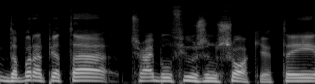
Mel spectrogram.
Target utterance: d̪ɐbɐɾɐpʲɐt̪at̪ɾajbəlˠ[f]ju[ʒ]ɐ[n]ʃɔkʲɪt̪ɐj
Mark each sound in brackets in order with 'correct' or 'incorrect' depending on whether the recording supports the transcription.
correct, correct, correct

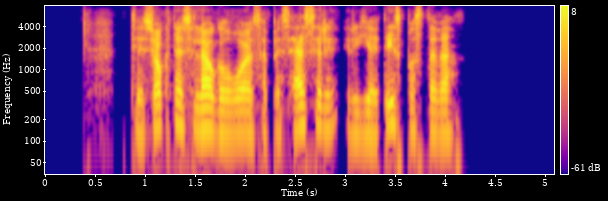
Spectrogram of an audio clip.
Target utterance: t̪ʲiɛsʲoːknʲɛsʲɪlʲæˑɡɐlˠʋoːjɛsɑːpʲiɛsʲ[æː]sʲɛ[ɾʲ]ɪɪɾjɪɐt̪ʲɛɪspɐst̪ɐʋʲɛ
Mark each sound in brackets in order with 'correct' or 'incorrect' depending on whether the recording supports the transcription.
correct, correct

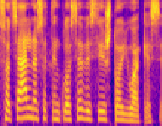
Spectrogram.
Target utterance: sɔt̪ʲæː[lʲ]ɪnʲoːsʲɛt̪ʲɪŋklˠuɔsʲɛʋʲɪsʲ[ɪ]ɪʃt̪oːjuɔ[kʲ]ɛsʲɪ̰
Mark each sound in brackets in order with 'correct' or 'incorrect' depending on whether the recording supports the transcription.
correct, correct, correct

